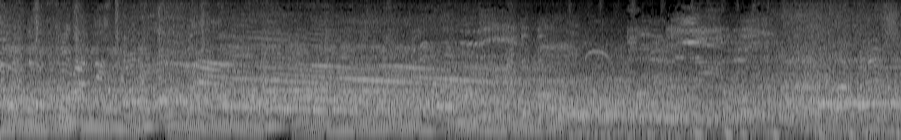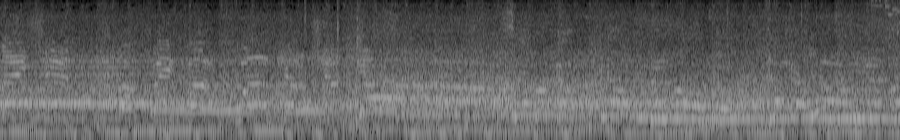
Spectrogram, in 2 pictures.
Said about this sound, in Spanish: El grito grito de gol en diferentes idiomas.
